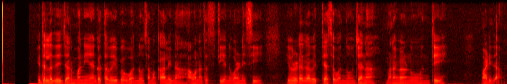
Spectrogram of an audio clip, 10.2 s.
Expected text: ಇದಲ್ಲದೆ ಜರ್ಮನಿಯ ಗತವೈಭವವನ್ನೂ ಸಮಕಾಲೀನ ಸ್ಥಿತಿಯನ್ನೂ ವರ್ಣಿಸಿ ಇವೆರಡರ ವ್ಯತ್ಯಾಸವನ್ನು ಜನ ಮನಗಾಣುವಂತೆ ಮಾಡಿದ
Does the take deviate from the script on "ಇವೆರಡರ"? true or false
false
